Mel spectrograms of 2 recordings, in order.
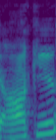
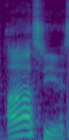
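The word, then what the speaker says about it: Arceus: Yeah, some people some people say Archus, some people say Arus. That was an official Pokemon thing that came out and I think they were like, "No, it's pronounced Asus."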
